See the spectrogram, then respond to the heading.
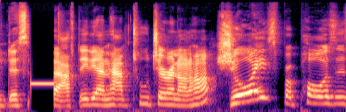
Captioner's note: beep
